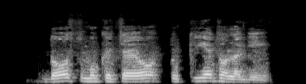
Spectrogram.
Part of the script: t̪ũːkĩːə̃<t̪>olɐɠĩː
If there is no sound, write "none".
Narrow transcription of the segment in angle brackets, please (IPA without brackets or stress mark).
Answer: t̪ʰ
